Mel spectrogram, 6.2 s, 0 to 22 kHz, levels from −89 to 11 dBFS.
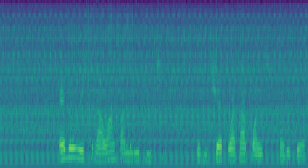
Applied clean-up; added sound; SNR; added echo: none; Tools; 4 dB; none.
